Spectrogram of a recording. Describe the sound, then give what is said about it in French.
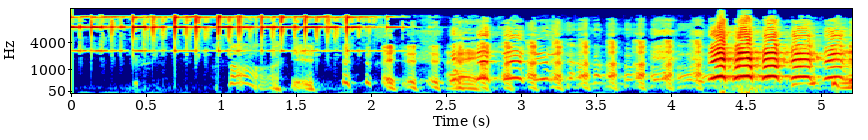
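A bell rings at a hotel room door in a comedy sketch, with rapid repeated bright metallic strikes for about two seconds. Laughter and chuckling follow it and grow louder toward the end. “Alors je te raconte, elle sonne à la porte...”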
